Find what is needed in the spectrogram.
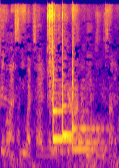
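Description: A short electronic chime about a second in: three quick stepped notes, the last held, over people talking.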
